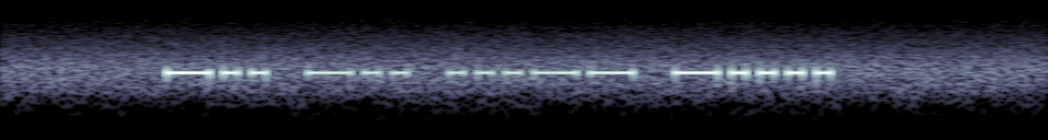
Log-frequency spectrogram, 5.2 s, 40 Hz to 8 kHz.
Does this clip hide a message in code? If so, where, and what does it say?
Yes: Morse code (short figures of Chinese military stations) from 0.8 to 4.2 s, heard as a keyed tone, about 17 wpm, 510 Hz, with radio static, fading and a narrow filter. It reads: 8836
